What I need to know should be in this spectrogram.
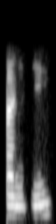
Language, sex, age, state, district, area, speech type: Punjabi, male, 18-30, Punjab, Muktsar, urban, conversation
